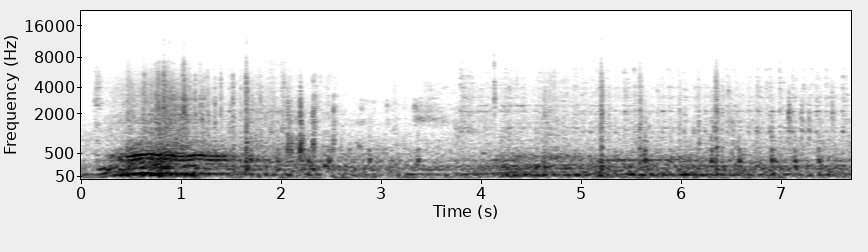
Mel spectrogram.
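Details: MK4 VW R32 after DSG conversion and driveshaft repair, driving through the gears in manual paddle-shift mode: irregular hollow clunks from under the car.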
